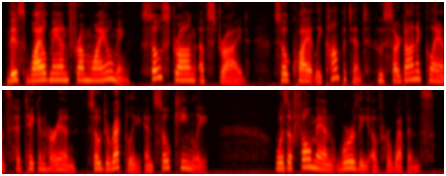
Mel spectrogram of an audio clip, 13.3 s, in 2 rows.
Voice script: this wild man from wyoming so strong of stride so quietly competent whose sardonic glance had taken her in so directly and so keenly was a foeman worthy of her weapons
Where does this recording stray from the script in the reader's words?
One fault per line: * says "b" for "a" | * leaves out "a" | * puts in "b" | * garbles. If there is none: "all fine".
all fine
